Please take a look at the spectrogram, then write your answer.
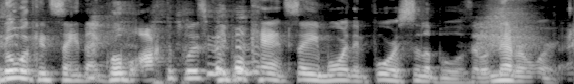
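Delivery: high, mocking voice of doubting friends; mocking doubters. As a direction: squeak it out like a snooty know-it-all. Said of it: "They all clowned me for it".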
